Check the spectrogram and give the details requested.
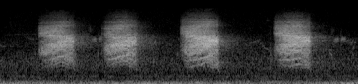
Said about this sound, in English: The alarm call of the Steller's Jay helps protect not only the jay and its kin, but all those smaller birds, too.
